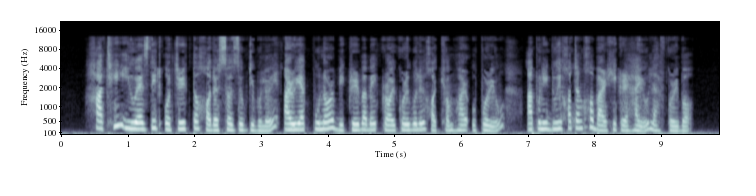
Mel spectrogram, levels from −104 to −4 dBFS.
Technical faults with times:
0.00-9.88 HE-AAC compression
0.67-0.70 pre-echo
7.67-7.71 pre-echo

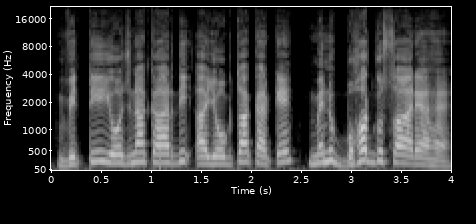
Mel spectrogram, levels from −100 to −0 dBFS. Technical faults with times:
1.10 underrun with held sample

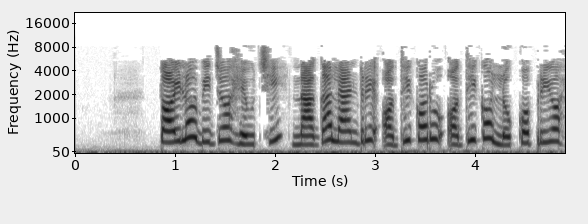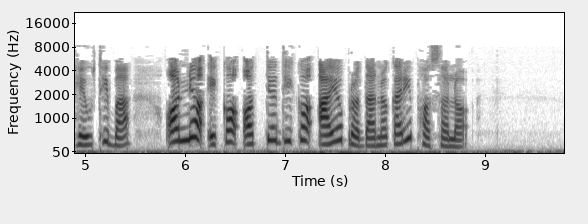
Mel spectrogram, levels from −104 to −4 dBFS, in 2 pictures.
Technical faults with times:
0.00-9.79 MP3 compression

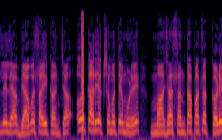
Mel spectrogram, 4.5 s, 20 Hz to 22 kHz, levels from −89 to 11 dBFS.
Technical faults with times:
1.63-1.66 integer overflow

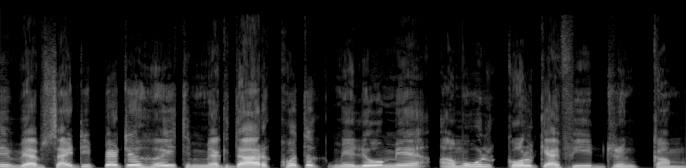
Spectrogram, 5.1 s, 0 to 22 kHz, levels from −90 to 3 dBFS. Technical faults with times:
none

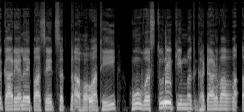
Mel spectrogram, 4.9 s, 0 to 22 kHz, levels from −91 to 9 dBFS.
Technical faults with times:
0.37-0.53 short concealed packet loss
1.45-3.77 repeated packet loss (robotic sound)
4.53-4.66 burst of packet loss

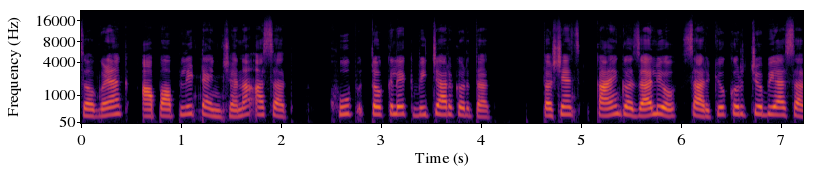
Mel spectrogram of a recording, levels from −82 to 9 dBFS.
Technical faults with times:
none

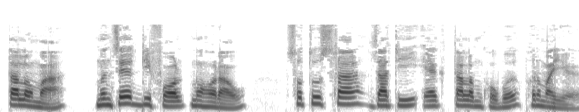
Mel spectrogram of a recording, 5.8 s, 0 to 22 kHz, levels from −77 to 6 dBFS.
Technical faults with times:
0.00-5.80 low-bitrate audio saved at a high bitrate

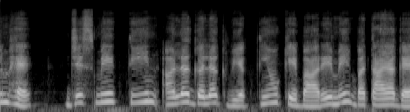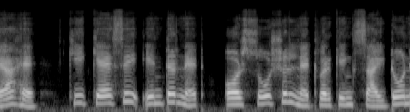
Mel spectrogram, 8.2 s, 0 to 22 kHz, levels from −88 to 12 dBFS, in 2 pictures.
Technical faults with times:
0.00-8.20 low-delay AAC compression

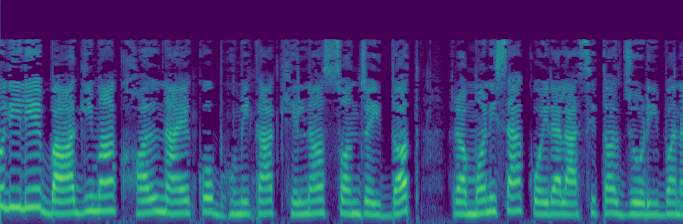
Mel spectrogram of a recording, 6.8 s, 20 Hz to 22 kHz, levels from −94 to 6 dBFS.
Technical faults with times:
0.00-6.84 Vorbis compression
2.79-2.81 pre-echo
3.90-4.16 pre-echo
6.02 pre-echo

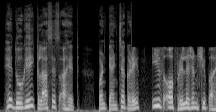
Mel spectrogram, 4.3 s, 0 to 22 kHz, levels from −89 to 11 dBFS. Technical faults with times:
2.63-4.32 input switched to a poorer device

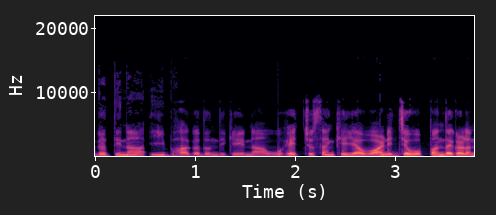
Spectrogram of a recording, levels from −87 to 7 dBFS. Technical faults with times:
0.82-3.80 input switched to a poorer device
1.83 microphone volume stepped up

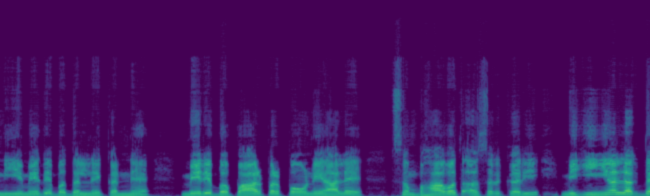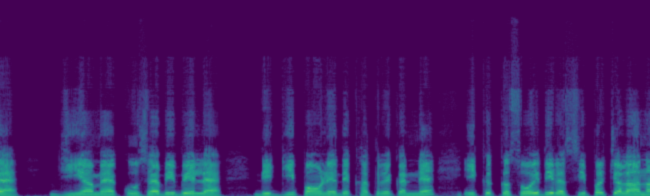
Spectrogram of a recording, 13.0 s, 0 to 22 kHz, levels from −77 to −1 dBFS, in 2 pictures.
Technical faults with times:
0.00-13.00 Opus compression

